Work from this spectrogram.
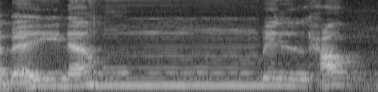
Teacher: میم ساکن کے بعد حرف با ہے تو یہاں پر اخفا شفوی ہوگا، یعنی غنہ زمانی کر کے پڑھیں گے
